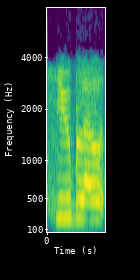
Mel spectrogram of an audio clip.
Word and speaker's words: Hublot: It's called Hublot. That's how we pronounce it.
